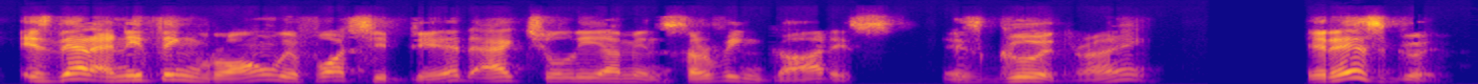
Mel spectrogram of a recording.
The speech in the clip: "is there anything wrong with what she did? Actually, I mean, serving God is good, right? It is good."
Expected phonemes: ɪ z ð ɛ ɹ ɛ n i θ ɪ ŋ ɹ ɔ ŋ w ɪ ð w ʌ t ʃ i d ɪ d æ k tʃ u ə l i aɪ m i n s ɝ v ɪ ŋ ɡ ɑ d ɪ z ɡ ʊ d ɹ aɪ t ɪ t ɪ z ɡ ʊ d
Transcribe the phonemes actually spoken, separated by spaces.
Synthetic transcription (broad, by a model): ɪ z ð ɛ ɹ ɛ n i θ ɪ ŋ ɹ ɔ ŋ w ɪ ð w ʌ t ʃ i d ɪ d æ k tʃ u ə l i aɪ m i n s ɝ v ɪ ŋ ɡ ɑ d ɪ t ɡ ʊ d ɹ aɪ t ɪ t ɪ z ɡ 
